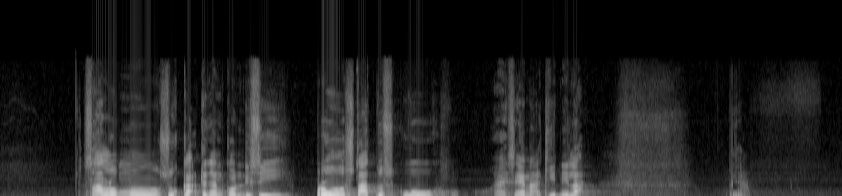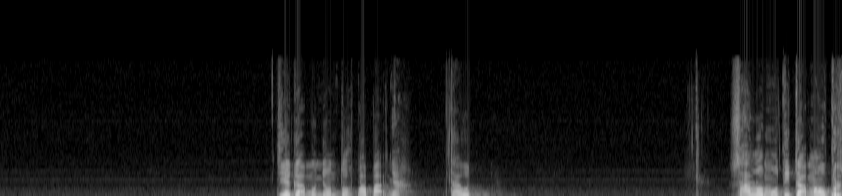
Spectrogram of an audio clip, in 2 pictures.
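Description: A man speaks with animation through a headset microphone, pausing between phrases.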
